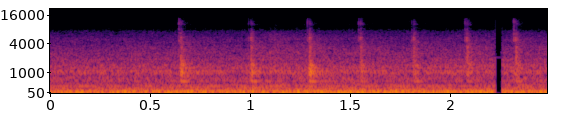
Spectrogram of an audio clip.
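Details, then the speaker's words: Cope Racing 48RE transmission trans-brake valve body on the dyno, solenoids powered electrically, fan running behind: light, even clicks about three a second over steady fan hum; lockup solenoid switching normally. "That's the trans brake. And the lockup is a little bit harder for you to hear. I'm not sure if you'll hear that on camera."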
